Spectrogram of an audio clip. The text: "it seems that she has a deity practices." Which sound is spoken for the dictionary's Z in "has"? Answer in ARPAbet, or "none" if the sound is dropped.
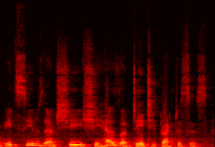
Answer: Z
